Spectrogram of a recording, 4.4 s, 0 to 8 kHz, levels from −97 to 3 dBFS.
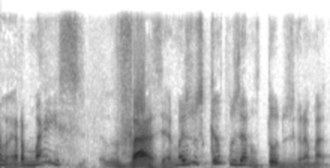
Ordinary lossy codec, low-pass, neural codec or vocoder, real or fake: none; 7.2 kHz; none; real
